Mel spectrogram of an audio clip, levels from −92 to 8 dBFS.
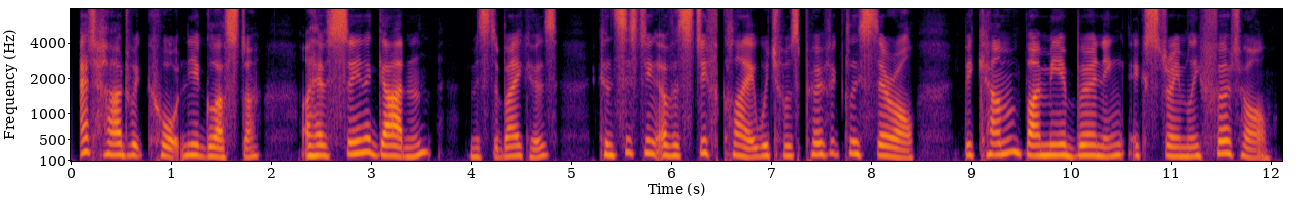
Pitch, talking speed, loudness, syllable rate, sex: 195 Hz, 135 wpm, -21 LUFS, 4.7 syllables/s, female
